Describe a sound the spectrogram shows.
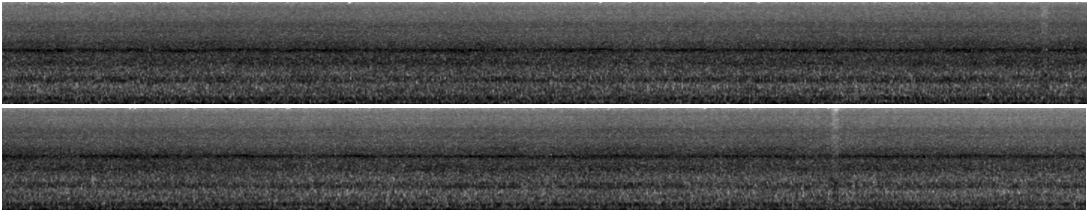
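An electric train hums and rumbles steadily along the tracks at speed.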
